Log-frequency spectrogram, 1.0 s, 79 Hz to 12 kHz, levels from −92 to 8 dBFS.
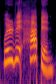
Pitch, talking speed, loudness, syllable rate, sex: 285 Hz, 230 wpm, -17 LUFS, 6.6 syllables/s, female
